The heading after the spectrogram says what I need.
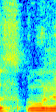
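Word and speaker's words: Scone: Yeah, it's pronounced the Schoon of Schoon.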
